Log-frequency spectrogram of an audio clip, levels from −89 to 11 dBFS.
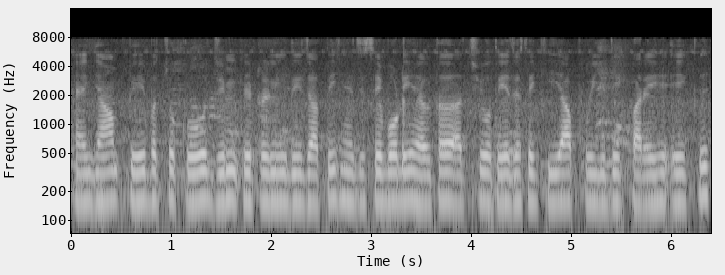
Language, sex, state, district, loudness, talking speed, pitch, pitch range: Hindi, female, Haryana, Jhajjar, -16 LUFS, 235 wpm, 155 Hz, 155-160 Hz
